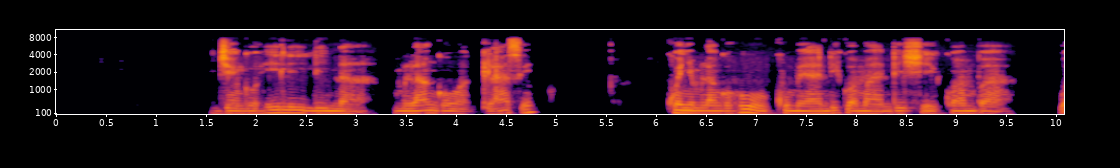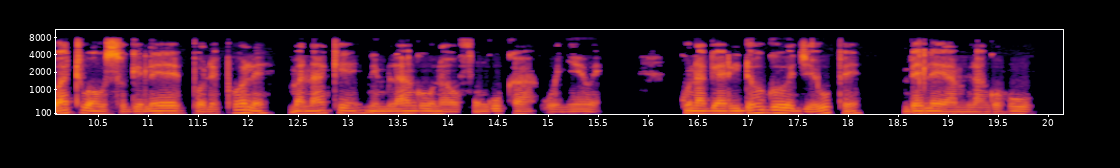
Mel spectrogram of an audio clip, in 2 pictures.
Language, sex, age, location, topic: Swahili, female, 25-35, Kisumu, finance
